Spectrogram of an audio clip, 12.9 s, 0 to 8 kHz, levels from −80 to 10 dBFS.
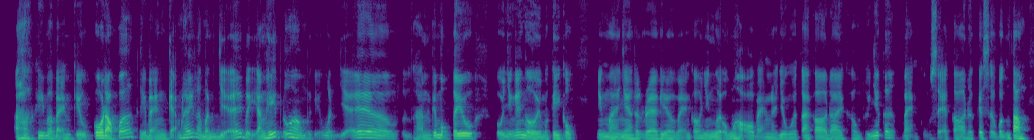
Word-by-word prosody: ờ, 125 +2 +1
khi 145 -1 +1
mà 130 -2 +1
bạn, 115 -3 -1
kiểu, 115 +5 -3
cô 155 0 +9
độc 135 - +7
á 175 - +5 0.2
thì 120 - -2
bạn 105 +2 -2
cảm - - -3
thấy 175 +6 +1
là 190 - -3
mình 100 -4 -1
dễ 140 - 0
bị - - -3
ăn 125 +4 +1
hiếp, 180 +8 +4
đúng - - 0
hông? 155 -7 +3
Thì, - - -10
kiểu, 150 - -14
mình 145 - -7
dễ, 175 0 +1
ờ, 145 -5 +1 0.2
mình 95 - -16
thành 110 -3 -5
cái 145 - +2
mục 155 - +1
tiêu 135 0 +6 0.3
của 110 - -4
những 120 +2 -2
cái 155 - +3
người 105 -11 +3
mà 95 - -5
kì 105 0 0
cục. - - -4 0.2
Nhưng 115 +1 -3
mà 100 -4 0
nha, 105 +3 0
thực 105 -1 -3
ra 105 0 +1
khi 115 -2 0
mà 100 -2 -2
bạn 95 +1 -6
có 125 +6 -4
những 120 -2 -2
người 115 - +1
ủng 115 +5 -3
hộ 110 -5 0
bạn 95 0 -6
là 90 - -5
dù 90 -2 -2
người 90 0 -5
ta 100 - +1
có 120 +4 -1
ở 115 - 0
đó 125 - -2
hay 110 -3 -2
không, 100 -3 -9
thứ 115 - -10
nhất 145 +4 0
á 170 - 0
bạn - - -7
cũng - - -29
sẽ 105 - -5
có 115 +2 -4
được 120 - -8
cái 115 - +1
sự - - -7
vững 135 - -3
tâm, 125 -3 +8
115 Hz, 335 wpm, -23 LUFS, 105-140 Hz, 0.3 s, cô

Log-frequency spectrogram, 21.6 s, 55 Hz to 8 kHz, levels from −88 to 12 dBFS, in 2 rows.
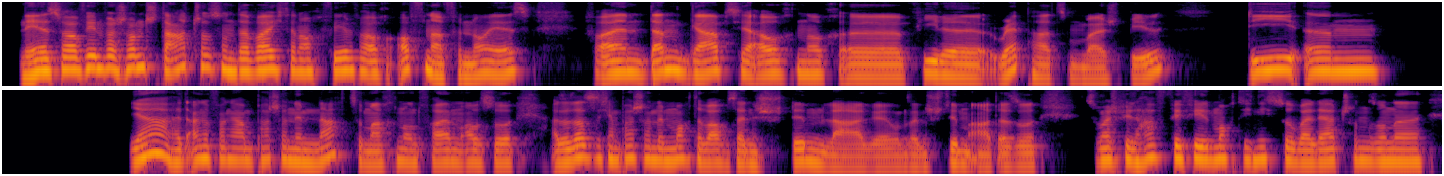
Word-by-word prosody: Ne, 110 +2 +4
es 140 +1 +5
war 150 - +7
auf 150 0 +3
jeden 165 -1 +6
Fall 160 -1 +4
schon 165 +4 +3
'n 175 - +2
Startschuss 175 0 -1
und 145 -3 +4
da 135 -1 +3
war 145 +2 +6
ich 150 - 0
dann 140 -2 -1
auch 130 0 0
auf 135 - -23
jeden 145 +1 +3
Fall 135 -3 0
auch 120 0 -3
offener 145 -6 +1
für 105 +1 -7
Neues. 120 +6 0 0.4
Vor 115 - -4
allem, 125 0 +3
dann 135 +2 +4
gab's 135 +4 +1
ja 115 -4 +1
auch 120 +2 +1
noch, 115 -1 -3
äh, 100 0 +1
viele 105 -1 +2
Rapper 115 - -1
zum 95 -2 -10
Beispiel, 95 - -3 0.6
die, 145 +3 +4
ähm 140 +1 +2 1.4
ja, 175 +8 +4
halt 115 -1 -2
angefangen 135 0 -1
haben 125 -1 -3
„Pashanim“ 125 -3 -2
nachzumachen 125 - -4
und 110 -2 -5
vor 110 - -4
allem 115 -1 -3
auch 110 0 -3
so, 110 0 -4 0.2
also 115 +2 +1
das 150 +2 +2
ich 140 0 -6
an 130 - 0
„Pashanim“ 140 -3 -1
mochte, 130 -2 -2
war 110 0 +1
auch 110 - -6
seine 105 0 -2
Stimmlage 85 -10 -3
und 85 - -7
seine 85 0 -6
Stimmart. 95 -2 -4
Also, 95 +1 -3 0.3
zum 125 - -10
Beispiel 130 -2 0
„Haftbefehl“ 145 -1 +1
mochte 140 0 -2
ich 130 - -2
nicht 135 0 -2
so, 125 -4 -2
weil 115 -1 0
der 115 - +1
hat 120 0 -4
schon 125 -2 -3
so 120 0 -1
'ne, 120 -1 0
125 Hz, 205 wpm, -23 LUFS, 110-140 Hz, 1.4 s, war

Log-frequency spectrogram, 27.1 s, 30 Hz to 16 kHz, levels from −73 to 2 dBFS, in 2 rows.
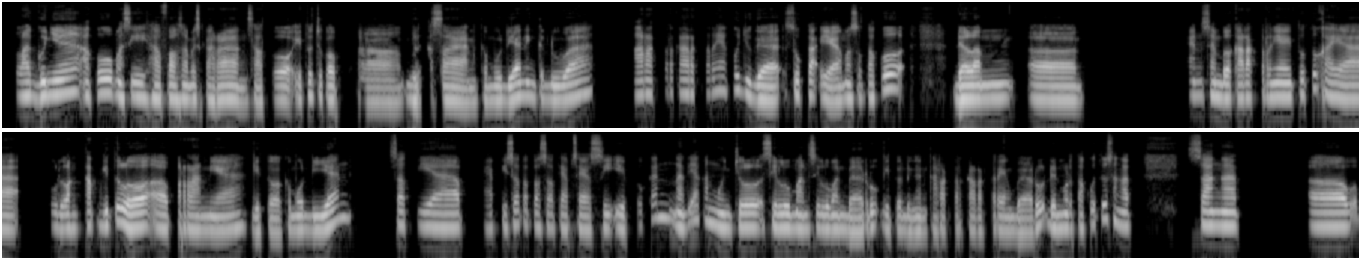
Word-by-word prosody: Lagunya 155 +1 +4 0.3
aku 155 +3 -1 0.2
masih 145 0 +2
hafal 135 0 +2
sampai 130 -1 +1
sekarang, 125 0 +2
satu, 115 +1 -5 0.2
itu 130 - -4
cukup, 125 -2 +1 0.2
eee, 115 -1 -2
berkesan. 120 -2 +1
Kemudian 125 +3 +2
yang 150 -2 -2
kedua, 140 +7 +1 0.4
karakter-karakternya 175 +2 -3
aku 210 - -4
juga 130 -5 +4
suka, 160 -1 0
ya. 120 -3 +3
Maksud 140 0 -2
aku, 220 - +2 0.5
dalam, 130 +2 +5 0.2
eee 125 -2 +3 1.1
ensembel 155 -3 0
karakternya 145 +1 +2
itu 165 +4 -6
tuh 225 - -4
kayak 130 -5 +2 0.3
u 145 - -5
lengkap 140 +3 0
gitu 170 +4 +2
loh, 145 +1 +8
eee, 135 -3 +2
perannya 125 0 -1
gitu. 115 -1 -3
Kemudian 125 - 0 0.4
setiap 145 -3 -2 0.2
episode 140 +4 -6
atau 145 -3 -6
setiap 140 -1 -5
sesi 130 +1 -2
itu 130 +1 -5
kan 230 +1 -7 0.2
nanti 140 -7 0
akan 185 - -6
muncul 145 0 +2
siluman-siluman 135 -1 +1
baru 115 +5 -1
gitu, 125 -1 -5
dengan 120 -1 -4
karakter-karakter 120 0 -8
yang 120 - -4
baru, 110 0 -2
dan 135 -1 -1
menurut 140 0 -2
aku 135 - -5
tuh 220 - -2
sangat 150 -6 -3 0.6
sangat, 155 -2 +2 0.7
eee, 150 0 +4
135 Hz, 135 wpm, -24 LUFS, 125-150 Hz, 1.1 s, loh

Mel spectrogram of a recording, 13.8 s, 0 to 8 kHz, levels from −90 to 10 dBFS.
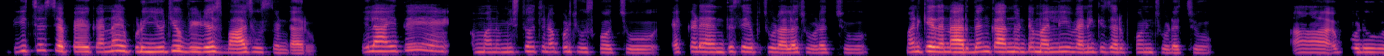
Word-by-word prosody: Teachers 285 +4 -6
చెప్పేవి 245 -2 +4
కన్నా, 240 +4 -1
ఇప్పుడు 240 -1 0
యూట్యూబ్ 245 +2 +2
వీడియోస్ 235 0 +5
బా 200 - +5
చూస్తుంటారు. 185 -8 -5 0.5
ఇలా 265 +1 +3
అయితే, 270 +5 -3 0.7
మనం 215 0 -7
ఇష్టమోచ్చినప్పుడు 235 0 -6
చూసుకోవచ్చూ, 205 -3 -8 0.5
ఎక్కడ 240 +3 -6 0.2
ఎంత 220 0 -4
సేపు 230 -3 0
చూడాలో 200 -3 +1
చూడొచ్చు, 195 0 -8 0.6
మనకేదన్నా 235 -2 +7
అర్థం 230 +3 -2
కానిదుంటే, 230 0 +2
మళ్ళీ 225 +3 -1
వెనక్కి 220 +2 -4
జరుపుకొని 215 0 -6
చూడొచ్చు. 180 0 -7 1.0
ఆహ్, 200 -1 -3
ఇప్పుడూ 215 +1 -4
225 Hz, 115 wpm, -24 LUFS, 205-245 Hz, 1.0 s, మనకేదన్నా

